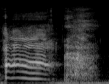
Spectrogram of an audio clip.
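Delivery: high startled gasp; scared ah. Shown as a demonstration. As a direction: gasp as if you saw something scary. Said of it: "Imagine you've seen something scary".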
